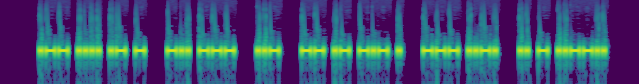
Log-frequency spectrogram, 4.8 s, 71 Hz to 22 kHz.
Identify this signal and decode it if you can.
Morse code, heard as a keyed tone, about 48 wpm, 700 Hz. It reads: WHAT DO U MAKE OF IT?
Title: Sentences from Top 100 Words and Abbreviations 50wpm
